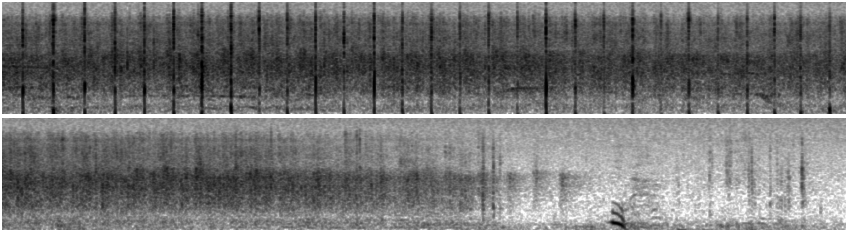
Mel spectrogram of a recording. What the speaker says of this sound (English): Let's give a big round of applause to Miss Jermaine White, Mary W. Jackson's Teacher of the Year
